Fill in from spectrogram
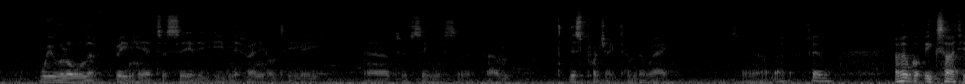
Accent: Lewes, South East England, United Kingdom; I'm 49 and I'm from Lewes in East Sussex.

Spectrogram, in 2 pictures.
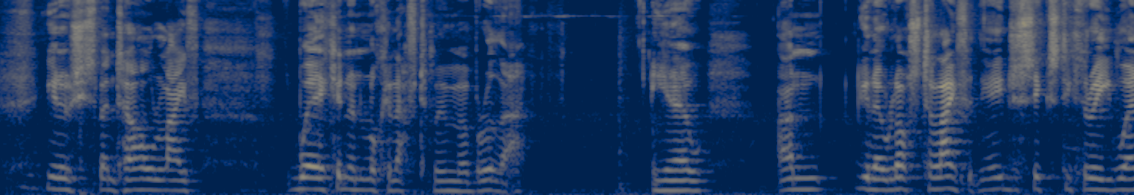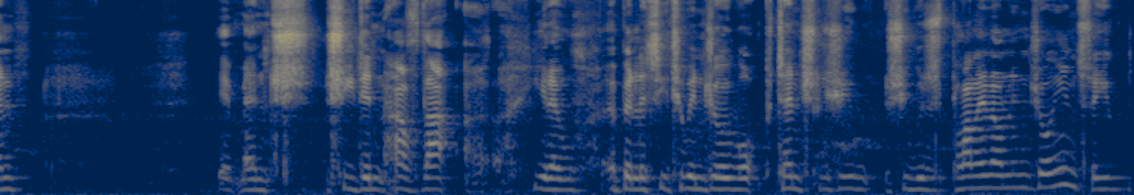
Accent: Liverpool, North West England, United Kingdom; accent: Liverpool; I mean, growing up in Liverpool, you didn't really, I suppose when you're growing up, you just accept where it is that you are.

